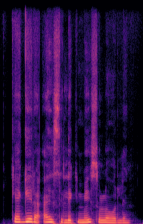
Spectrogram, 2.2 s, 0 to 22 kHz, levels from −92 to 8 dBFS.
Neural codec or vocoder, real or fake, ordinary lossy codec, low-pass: vocoder, 44.1 kHz, 128 mel bands, Pupu-Vocoder; fake; none; none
